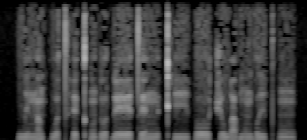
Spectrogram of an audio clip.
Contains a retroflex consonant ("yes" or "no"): no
